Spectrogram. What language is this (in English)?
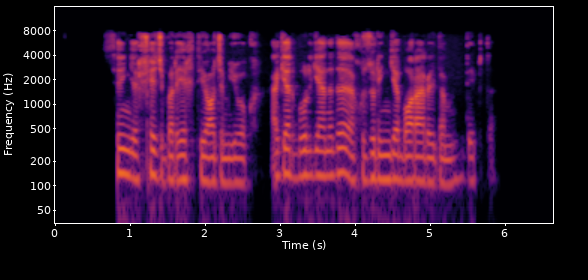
Uzbek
